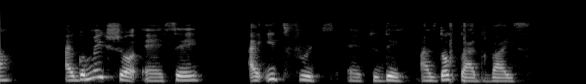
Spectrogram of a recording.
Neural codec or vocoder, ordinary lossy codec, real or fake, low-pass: none; none; real; 7.2 kHz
